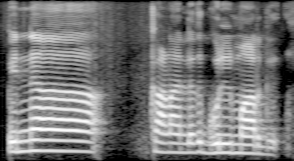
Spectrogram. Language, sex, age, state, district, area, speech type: Malayalam, male, 45-60, Kerala, Kasaragod, rural, spontaneous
